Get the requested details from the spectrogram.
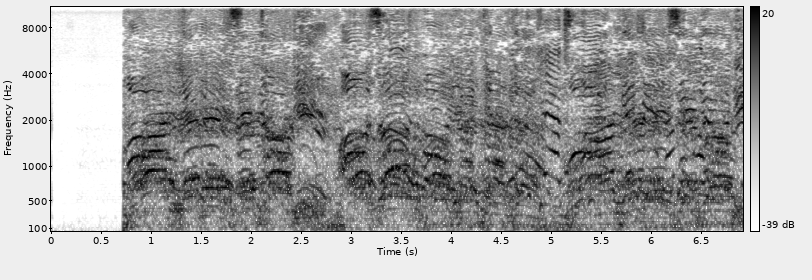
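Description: Retired teachers and civil servants protesting in front of Iran's parliament in Tehran chant slogans in unison in support of imprisoned workers and teachers, a loud, dense wall of many voices rising and falling in a steady rhythmic cadence, starting abruptly after a brief quiet moment.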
